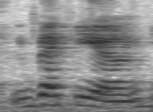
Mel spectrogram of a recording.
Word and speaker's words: Vecchione: Vecchione, yes.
